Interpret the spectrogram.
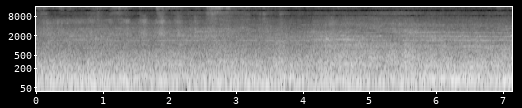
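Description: Double-stack container train of loaded well cars rolling past: a steady, loud rumble of wheels on rail.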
